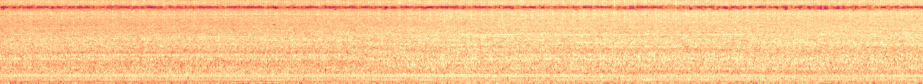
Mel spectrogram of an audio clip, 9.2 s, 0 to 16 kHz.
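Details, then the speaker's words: Toyota Camry V6 idling with hood open after dealer repair, possibly timing chain related; smooth, even idle with steady low hum, no more of the earlier ticking or knocking; normal idle after repair. "this sounds much more normal I still don't know if you can hear me but this sounds way better no none of that real apparent knocking that we had before"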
